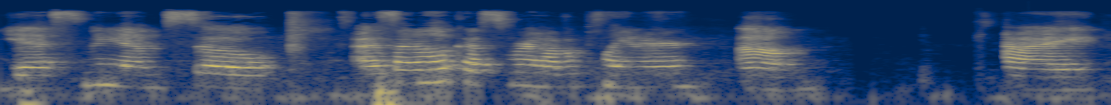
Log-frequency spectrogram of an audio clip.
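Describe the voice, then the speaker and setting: A young woman speaks over a video call, with a bright, lively tone at a medium pitch. She explains her routine step by step in a chatty, upbeat way. A faint hum of noise sits underneath her voice. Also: unhurried, rough recording. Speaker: network marketing distributor and team leader. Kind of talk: casual video call interview.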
